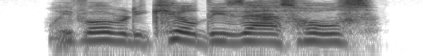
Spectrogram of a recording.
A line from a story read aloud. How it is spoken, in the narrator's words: Ricky grunted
